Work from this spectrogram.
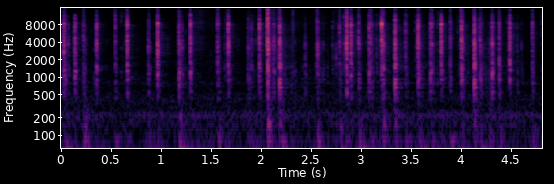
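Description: Fingertips of both hands type quickly on a white full-size MSI plastic mechanical keyboard with hollow keys. About 34 sharp, bright keystrokes clack in a steady run, each dying away almost instantly, with a faint low hum underneath.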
